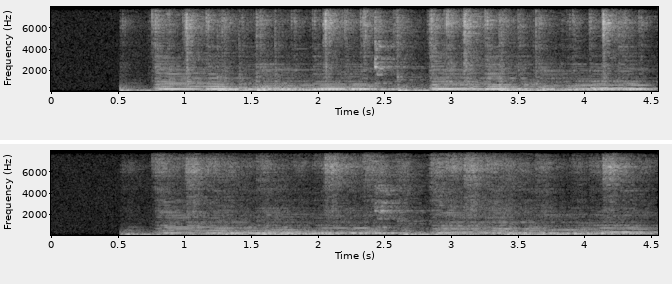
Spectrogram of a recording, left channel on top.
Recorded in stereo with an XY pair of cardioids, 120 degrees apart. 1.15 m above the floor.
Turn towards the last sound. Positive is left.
turn(degrees=70)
